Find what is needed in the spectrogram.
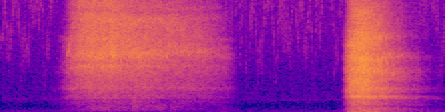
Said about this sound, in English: takes a long breath in, holds it, exhales.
